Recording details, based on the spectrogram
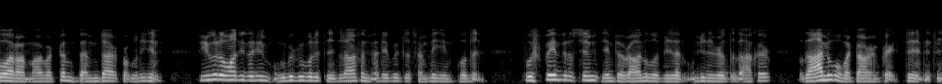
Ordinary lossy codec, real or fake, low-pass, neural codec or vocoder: Opus, 32 kbps; fake; 5.4 kHz; autoencoder, 44.1 kHz, a latent of 192 numbers a frame, MeloTTS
